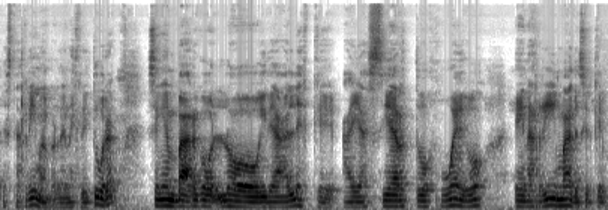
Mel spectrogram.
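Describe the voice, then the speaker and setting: Low-voiced man musing on songwriting. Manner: reflective, explaining step by step. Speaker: songwriter and singer. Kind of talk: casual spoken reflection on songwriting. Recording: echoey room.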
